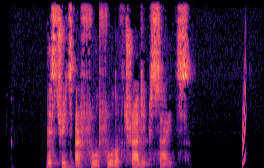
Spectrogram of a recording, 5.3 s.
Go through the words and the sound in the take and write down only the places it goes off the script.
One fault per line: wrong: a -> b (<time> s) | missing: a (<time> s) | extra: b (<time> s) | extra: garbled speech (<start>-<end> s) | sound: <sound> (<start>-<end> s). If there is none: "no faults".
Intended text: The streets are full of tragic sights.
extra: full (1.9 s)
sound: chirp (4.8-4.9 s)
